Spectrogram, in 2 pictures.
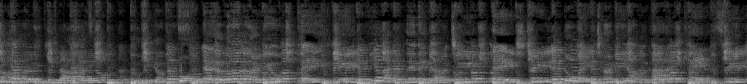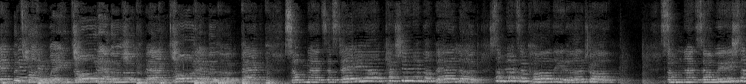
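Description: A cappella vocal group singing in harmony over a steady beat with low bass. About two-thirds of the way through the beat and bass drop out and only the voices carry on, with a short break near the end before they come back in.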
